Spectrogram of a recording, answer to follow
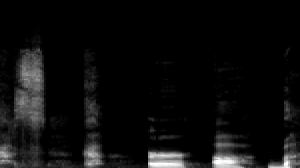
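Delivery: sounds said one at a time; sounds segmented. Shown as a demonstration. Teacher models segmenting for the class. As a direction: break it into separate sounds. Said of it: "if Miss Cook says".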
